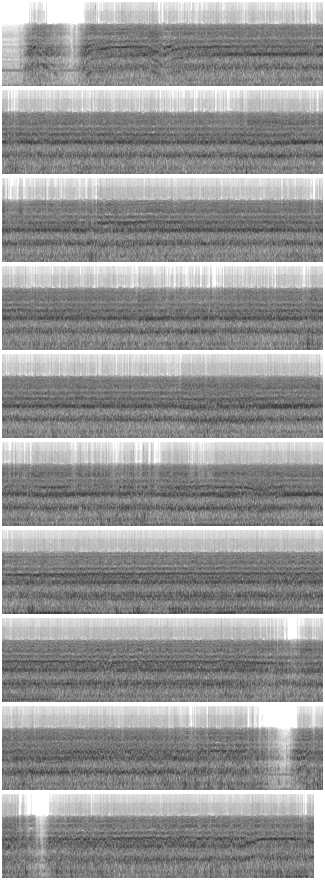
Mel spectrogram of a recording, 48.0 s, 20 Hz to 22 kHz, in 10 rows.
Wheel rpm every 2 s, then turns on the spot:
10, 190, 230, 230, 230, 230, 230, 240, 230, 230, 230, 220, 230, 220, 220, 210, 210, 210, 210, 210, 210, 130, 160, 240.
none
